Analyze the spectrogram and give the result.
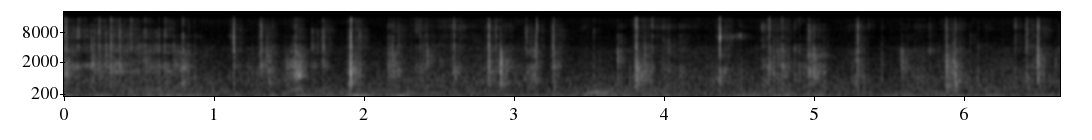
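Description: Long acrylic nails scratch and tap across a flat woven placemat made of small wooden slats. The result is a quiet, dry run of crinkly scratching broken by a rapid series of sharp, bright clicks that stop instantly with no ring.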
